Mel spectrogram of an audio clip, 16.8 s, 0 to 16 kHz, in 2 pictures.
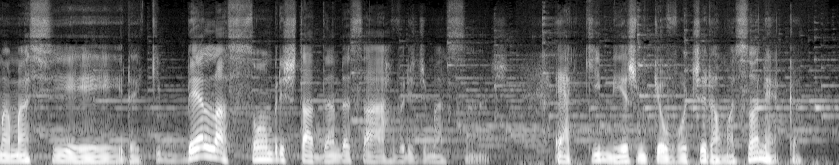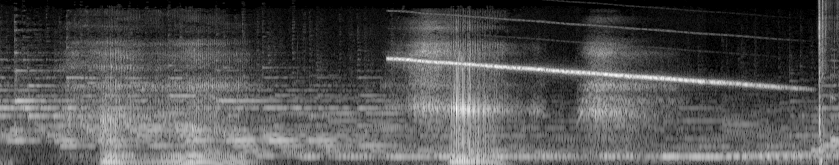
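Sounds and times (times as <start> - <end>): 
speech: 0.0 - 8.1, 9.4 - 9.8
cartoon-style falling whistle gliding downward: 12.2 - 16.6.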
